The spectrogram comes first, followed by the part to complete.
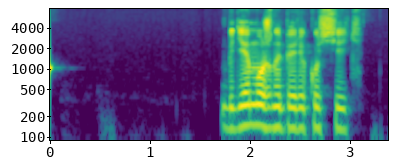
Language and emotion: Russian, neutral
